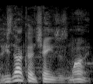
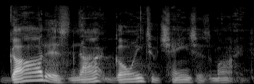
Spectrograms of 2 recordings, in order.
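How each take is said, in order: First: It is said at normal speed. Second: It is said slowly.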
